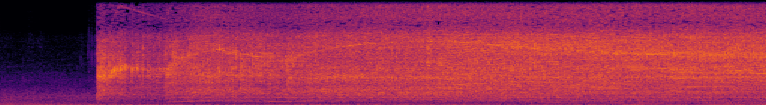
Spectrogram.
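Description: An angle grinder whines steadily as it sands wood.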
